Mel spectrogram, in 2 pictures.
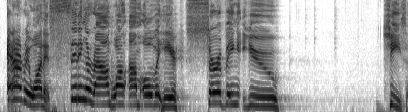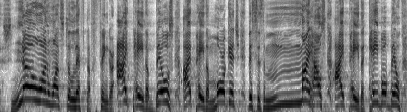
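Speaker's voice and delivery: high, exasperated, fed-up rant, drawn-out "my". Retelling how a woman finally bursts into the living room, retelling a fed-up outburst. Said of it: "she just busts up into the living room like".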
